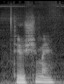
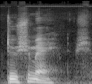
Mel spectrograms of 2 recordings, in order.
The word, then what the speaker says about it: duChemin: Anyway, it's from Dave I always pronounce his name right. Duchemin. Duchemin.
